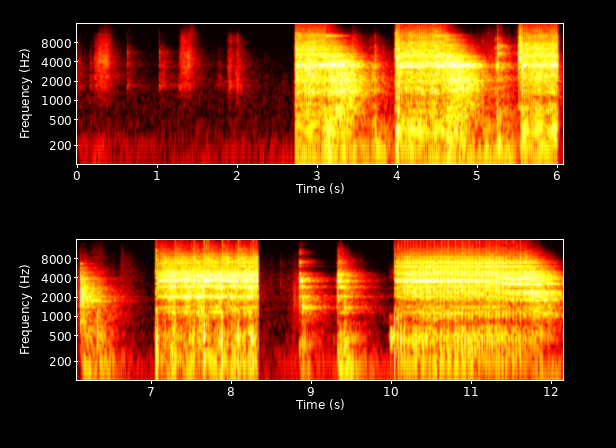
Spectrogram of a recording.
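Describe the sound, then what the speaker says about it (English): An air hammer rattles in loud, rapid bursts against a brake drum on a Ford truck, several sustained hammering runs separated by short pauses and quieter taps. "I'm going to show you guys here how you could use the air hammer a little bit"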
